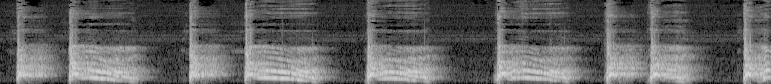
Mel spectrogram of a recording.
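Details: Basset hound Dodger, alone indoors and suffering separation anxiety after his owners leave, gives a run of about nine loud bark-howls, each starting sharply and sliding down in pitch, spaced one to two seconds apart.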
